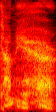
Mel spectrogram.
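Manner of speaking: hushed, barely voiced whisper. Game master voices a woman who asks the player to approach, whispering. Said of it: "You can hear her whispering".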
